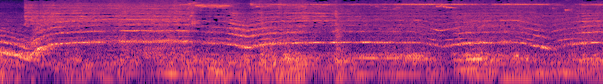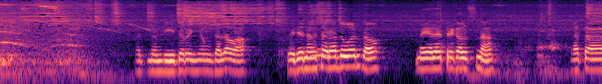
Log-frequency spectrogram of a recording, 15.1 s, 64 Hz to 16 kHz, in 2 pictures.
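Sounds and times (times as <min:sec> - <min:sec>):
electric drill whining: 0:00.0 - 0:09.1.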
